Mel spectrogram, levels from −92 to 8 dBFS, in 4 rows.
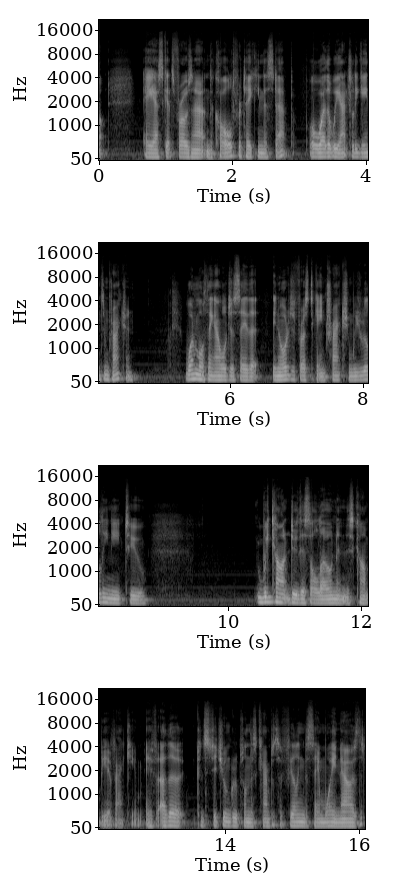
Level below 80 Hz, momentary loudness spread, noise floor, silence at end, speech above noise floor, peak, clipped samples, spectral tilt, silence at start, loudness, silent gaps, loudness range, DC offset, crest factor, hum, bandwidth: -64 dBFS; 9 LU; -65 dBFS; 0 s; 33 dB; -12 dBFS; under 0.1%; -5.5 dB/octave; 0 s; -32 LUFS; none; 3 LU; under 0.1%; 20 dB; none; 14 kHz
